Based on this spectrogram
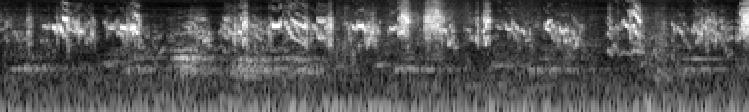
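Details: Lovebirds calling in the morning: a busy overlapping chorus of shrill squeaky chirps and short harsh squawks, with no pause.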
